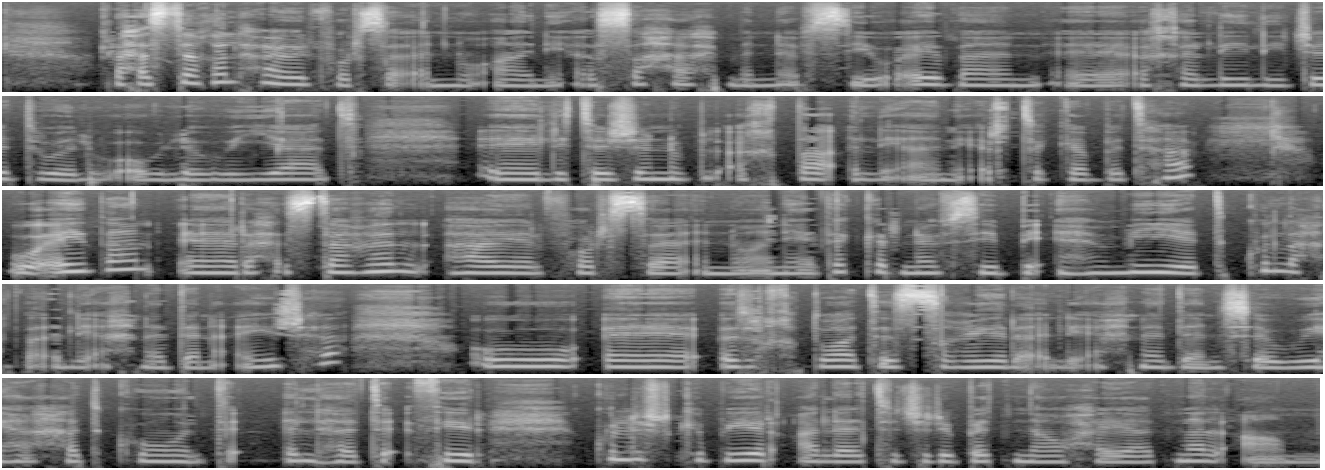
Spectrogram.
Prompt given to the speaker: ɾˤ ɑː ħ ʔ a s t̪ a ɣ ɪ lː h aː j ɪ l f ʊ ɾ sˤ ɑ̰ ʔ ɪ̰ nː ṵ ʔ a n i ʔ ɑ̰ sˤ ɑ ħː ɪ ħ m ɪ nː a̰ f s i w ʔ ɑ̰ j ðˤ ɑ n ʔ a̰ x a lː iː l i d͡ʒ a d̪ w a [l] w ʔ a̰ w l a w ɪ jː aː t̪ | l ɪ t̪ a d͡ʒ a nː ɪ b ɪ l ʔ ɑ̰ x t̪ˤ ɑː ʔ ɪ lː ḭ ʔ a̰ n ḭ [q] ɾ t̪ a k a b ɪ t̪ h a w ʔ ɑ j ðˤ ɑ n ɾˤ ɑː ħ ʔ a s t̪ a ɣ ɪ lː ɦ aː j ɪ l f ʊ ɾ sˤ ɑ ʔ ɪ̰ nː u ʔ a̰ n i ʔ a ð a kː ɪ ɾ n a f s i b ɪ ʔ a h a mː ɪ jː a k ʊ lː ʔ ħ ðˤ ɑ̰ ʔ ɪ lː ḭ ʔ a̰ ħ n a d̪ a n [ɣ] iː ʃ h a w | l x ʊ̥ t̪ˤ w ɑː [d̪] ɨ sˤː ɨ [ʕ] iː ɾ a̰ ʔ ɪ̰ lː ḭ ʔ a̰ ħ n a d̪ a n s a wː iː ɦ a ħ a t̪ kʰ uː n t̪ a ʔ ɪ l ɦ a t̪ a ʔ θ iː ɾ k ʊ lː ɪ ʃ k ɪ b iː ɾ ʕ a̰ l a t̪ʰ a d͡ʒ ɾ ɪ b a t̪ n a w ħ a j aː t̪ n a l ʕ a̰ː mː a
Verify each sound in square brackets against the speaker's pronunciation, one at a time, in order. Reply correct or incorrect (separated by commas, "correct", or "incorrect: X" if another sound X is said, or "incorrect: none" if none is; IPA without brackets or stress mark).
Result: correct, incorrect: ʔ, incorrect: ʕ, incorrect: t̪, incorrect: ɣ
